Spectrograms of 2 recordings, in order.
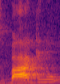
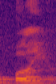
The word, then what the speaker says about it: Bagno: que se chama Marcos Bagno ou Banho, tá? Ele mesmo fala que pode falar Bagno ou Banho porque é de origem alemã.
